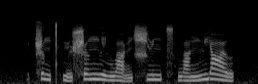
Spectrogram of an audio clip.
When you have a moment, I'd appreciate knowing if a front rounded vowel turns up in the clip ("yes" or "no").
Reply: yes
